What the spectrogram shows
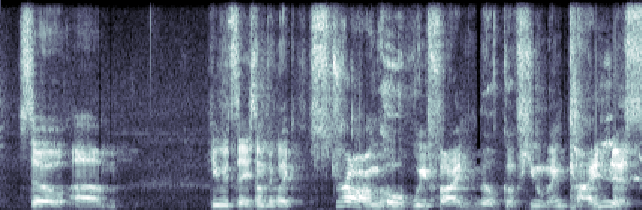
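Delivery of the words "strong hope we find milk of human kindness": angry, grunting brute mutant voice, broken speech. Doing character voices, voicing a character who is an angry super mutant. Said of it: "he's just an angry super mutant".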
